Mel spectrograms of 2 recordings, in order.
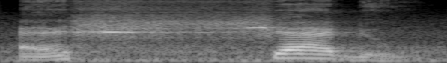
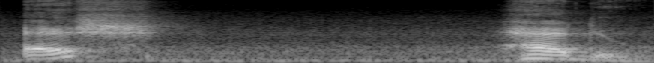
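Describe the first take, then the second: First: It is run together without a separate h. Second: It is split into two parts with an h. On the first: The speaker calls it wrong. "Many people make a mistake and say" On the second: The speaker calls it right. "there's two words"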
